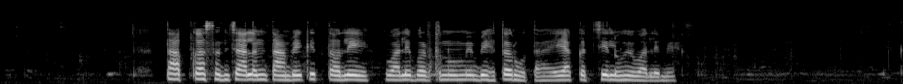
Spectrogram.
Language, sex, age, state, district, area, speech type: Hindi, female, 30-45, Uttar Pradesh, Varanasi, rural, read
